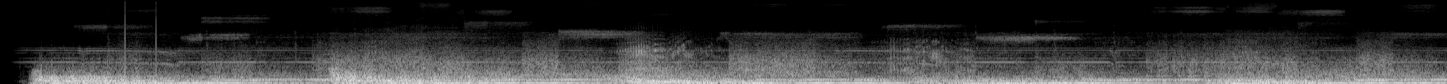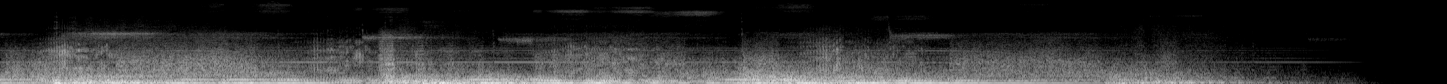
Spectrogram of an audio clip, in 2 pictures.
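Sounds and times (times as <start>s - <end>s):
background machinery: 0.4s - 27.9s.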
